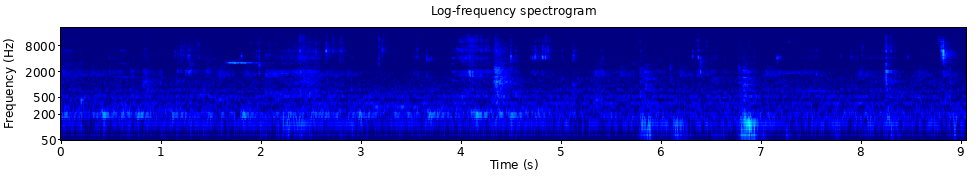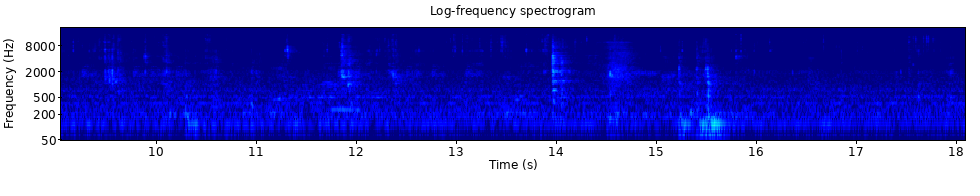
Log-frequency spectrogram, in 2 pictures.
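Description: Close-up wet chewing and biting of fried chicken, with scattered small mouth clicks and smacks and a few louder soft thumps.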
